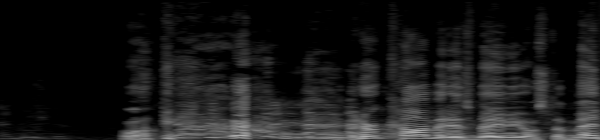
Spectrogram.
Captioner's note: laughter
